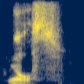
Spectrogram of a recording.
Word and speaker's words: Kelce: Travis Kelce corrected the pronunciation of his last name. – What? – He said it's no way. – Kelce, and he just didn't want to. – He's claiming Kelce now.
